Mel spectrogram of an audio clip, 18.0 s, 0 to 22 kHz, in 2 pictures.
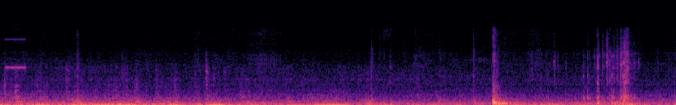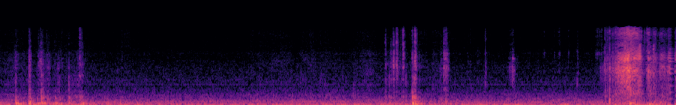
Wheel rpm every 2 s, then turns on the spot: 0, 0, 0, 0, 0, 0, 0, 0, 0.
none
